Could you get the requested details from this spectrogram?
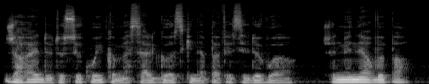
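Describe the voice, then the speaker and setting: Man reading pleading determined woman, audiobook, mellow husky voice, insistent. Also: lowish voice, flat delivery, moderate pace.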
